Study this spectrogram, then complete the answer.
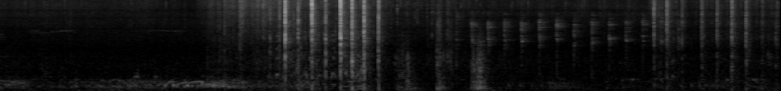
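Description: An Erzurum white breeding pigeon coos softly in low, rolling murmurs close by, with a run of sharp clicking taps partway through and faint background hiss.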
